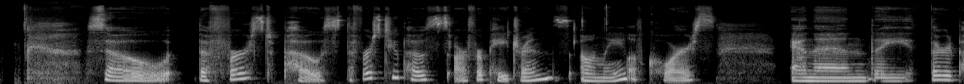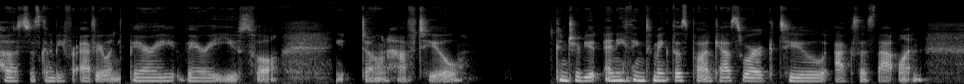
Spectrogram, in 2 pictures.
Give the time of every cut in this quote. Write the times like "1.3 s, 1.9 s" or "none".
6.3 s, 10.8 s, 13.0 s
